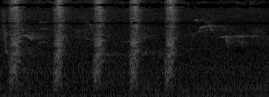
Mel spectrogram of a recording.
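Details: An Eastern Gray Squirrel in a maple tree calls with five quick, scratchy, barking notes in an even rhythm, each a brief broad burst, over a low steady background rumble.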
